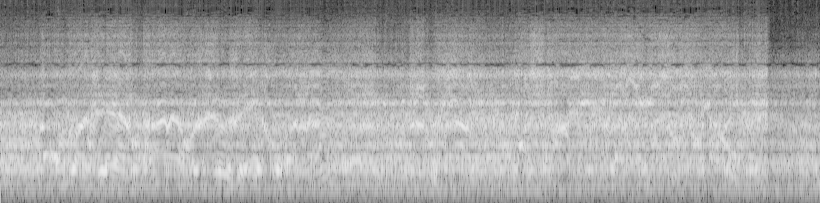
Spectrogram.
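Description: Galaxy radio transceiver's speaker carrying a strong but unintelligible incoming transmission: distorted, overlapping voices with whistles over static. It stays loud and steady, then drops out shortly before the end.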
